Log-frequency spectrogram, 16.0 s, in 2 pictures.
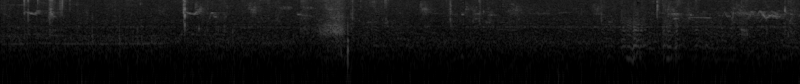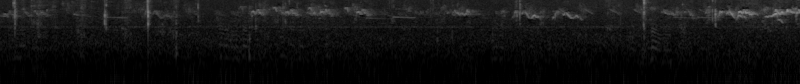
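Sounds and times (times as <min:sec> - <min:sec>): faint high-pitched chirping: 0:04.1 - 0:16.0.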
